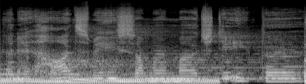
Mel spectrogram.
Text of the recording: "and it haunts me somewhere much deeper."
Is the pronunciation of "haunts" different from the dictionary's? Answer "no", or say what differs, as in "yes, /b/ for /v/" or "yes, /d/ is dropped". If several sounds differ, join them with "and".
yes, /n/ is dropped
